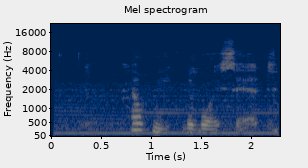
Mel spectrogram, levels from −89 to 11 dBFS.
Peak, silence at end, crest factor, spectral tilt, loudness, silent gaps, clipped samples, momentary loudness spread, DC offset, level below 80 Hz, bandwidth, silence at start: -28 dBFS; 0 s; 18 dB; -4.5 dB/octave; -44 LUFS; none; under 0.1%; 18 LU; under 0.1%; -80 dBFS; 14 kHz; 0.05 s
